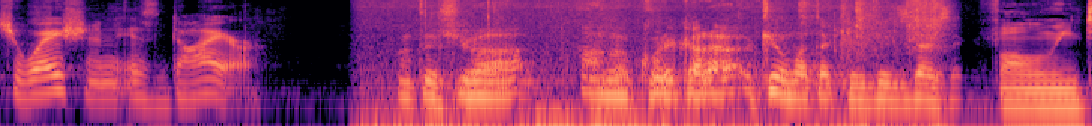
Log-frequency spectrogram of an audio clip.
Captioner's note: through translator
